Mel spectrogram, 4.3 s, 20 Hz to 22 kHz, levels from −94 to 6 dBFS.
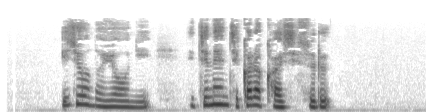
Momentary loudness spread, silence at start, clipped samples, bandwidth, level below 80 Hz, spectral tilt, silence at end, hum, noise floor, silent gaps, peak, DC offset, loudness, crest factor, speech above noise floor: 12 LU; 0.65 s; under 0.1%; 11.5 kHz; -74 dBFS; -4 dB/octave; 0.95 s; none; -66 dBFS; none; -8 dBFS; under 0.1%; -25 LUFS; 20 dB; 41 dB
